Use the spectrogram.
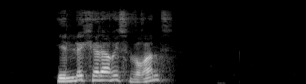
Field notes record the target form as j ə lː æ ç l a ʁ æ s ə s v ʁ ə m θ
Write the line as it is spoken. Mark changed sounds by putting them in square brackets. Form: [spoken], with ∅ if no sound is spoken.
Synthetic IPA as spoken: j ə lː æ ç [ɾ] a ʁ [i] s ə [∅] v ʁ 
